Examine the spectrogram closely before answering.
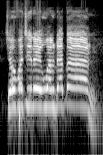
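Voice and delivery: high, loud, slow drawn-out cry; loud shout. Retold or imitated. Father showing his daughter how to shout it, loud shout. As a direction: belt out the faith cry at full voice. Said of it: "sekarang teriak Jehovah Jireh yang keras".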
